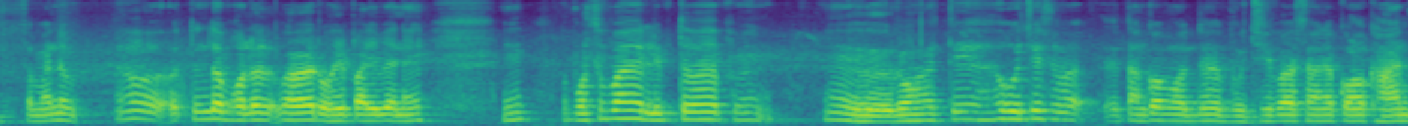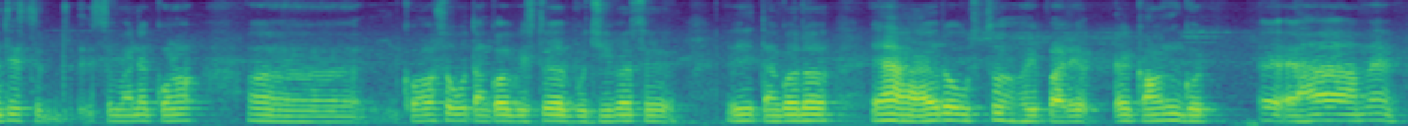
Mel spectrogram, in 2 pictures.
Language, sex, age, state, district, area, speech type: Odia, male, 18-30, Odisha, Subarnapur, urban, spontaneous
